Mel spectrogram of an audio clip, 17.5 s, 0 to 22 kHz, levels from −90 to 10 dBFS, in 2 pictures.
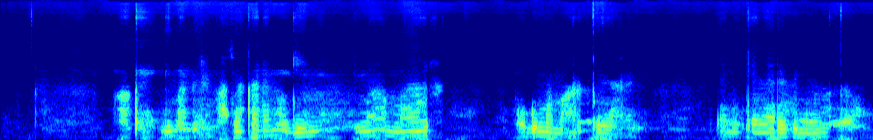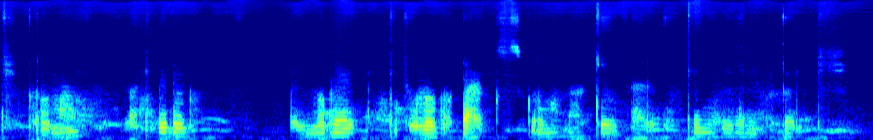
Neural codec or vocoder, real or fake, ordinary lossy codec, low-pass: codec, 44.1 kHz, 2.6 kbps, DAC; fake; none; none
